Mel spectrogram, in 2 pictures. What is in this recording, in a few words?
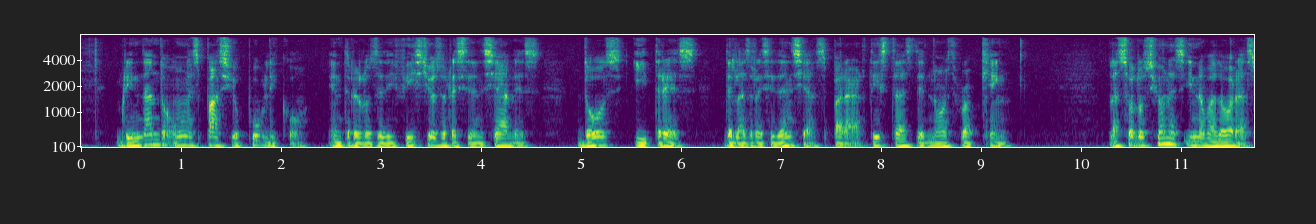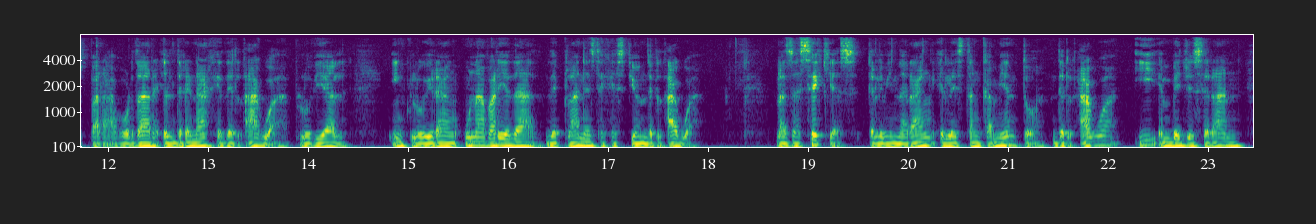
Stormwater — Español; nkb stormwater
